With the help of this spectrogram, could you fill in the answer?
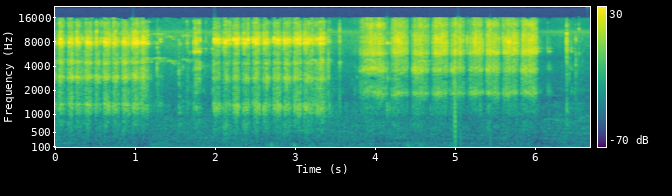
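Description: Fingers rub and scrape through a heap of small, hollow, empty snail shells on concrete. The result is a bright, rapid, crisp rattling and scratching in three main bursts separated by short pauses, with a high, tinny ring and almost no low end.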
